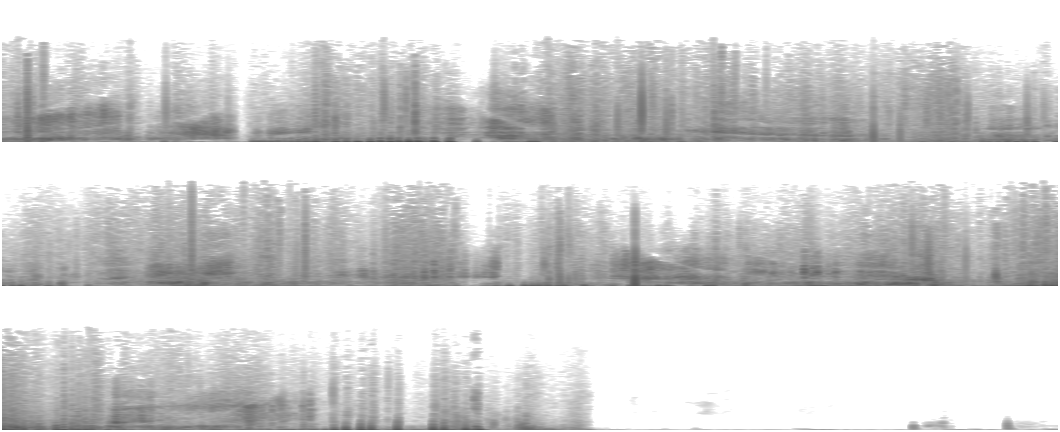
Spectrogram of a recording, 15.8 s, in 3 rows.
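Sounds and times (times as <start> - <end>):
ear cleaning crackling and crunching: 0.0 - 13.4
scraping and crunching: 0.0 - 13.5.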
